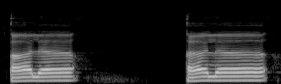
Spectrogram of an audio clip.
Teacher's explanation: لام کو کھینچ کر پڑھیں گے ایک الف کے برابر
